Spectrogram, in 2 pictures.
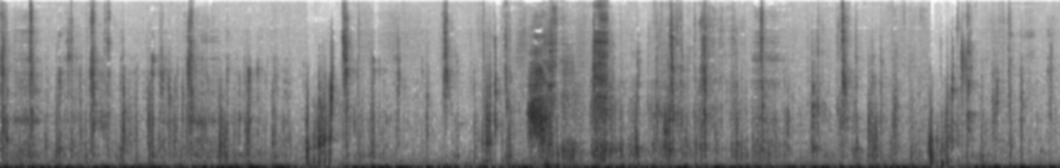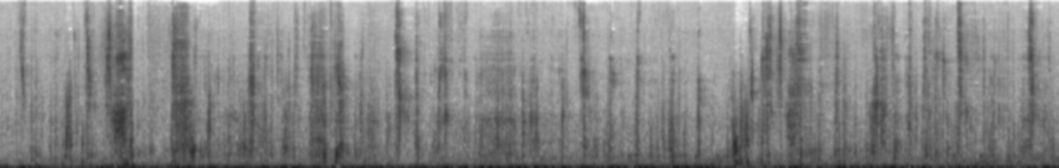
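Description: Close-miked biting and chewing of a crusty, herb-flecked baked bread, with many crisp crunches throughout.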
